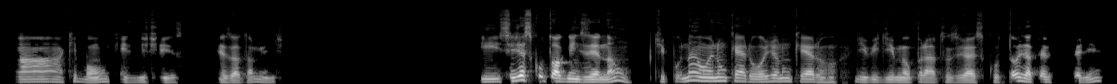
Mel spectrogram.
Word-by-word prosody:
Ah, 120 0 -1
que 145 - -10
bom 115 -1 -2
que 115 - -12
existe 105 0 -8
isso. 100 - -13 0.4
Exatamente. 100 +1 -4 2.0
E 130 0 -1
você 155 - 0
já 205 - +11
escutou 205 - +5
alguém 135 -2 +5
dizer 115 0 +4
"não"? 145 +4 0 0.2
Tipo, - - -10
"não, 170 0 +3
eu 155 - +4
não 165 +1 +1
quero. 145 -5 0
Hoje 125 +4 0
eu - - 0
não 145 +1 -2
quero 110 -6 -1 0.2
dividir 110 -2 -5
o 105 - -2
meu 100 -1 +1
prato". 105 0 -3
Você 100 0 -9
já 100 -1 +3
escutou - - -2
já - - +6
teve - - -2
essa - - -18
experiência? 120 +10 -4
120 Hz, 185 wpm, -22 LUFS, 105-140 Hz, 2.0 s, já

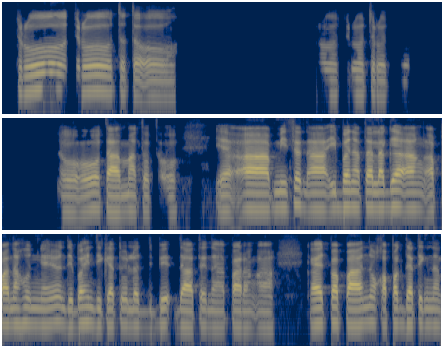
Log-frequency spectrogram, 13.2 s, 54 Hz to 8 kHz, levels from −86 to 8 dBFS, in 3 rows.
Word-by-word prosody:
True, 165 +3 -1
true, 150 0 -2
totoo. 125 -4 -7 1.4
True, 130 -1 -11
true, 130 -1 -11
true, 125 -1 -10
true. 485 0 -21 0.9
Oo, 130 +2 -2
tama 130 +1 +3
totoo. 125 -1 -10 0.4
Kaya, 135 - 0
ah, 140 0 +7
minsan, 150 +2 -2
ah, 145 0 +3
iba 150 +2 +2
na 155 - +1
talaga 150 +1 +3 0.2
ang, 145 - -6
ah, - - -1
panahon 150 +1 0
ngayon 150 +2 -3
'di 140 - -4
ba 155 +2 0
hindi 145 -2 -6
katulad 140 -1 -3
bi 135 +3 -5
dati 135 0 0
na 130 -1 -5
parang, 130 -1 -2
ah, 130 -1 -6 0.3
kahit 150 +1 +3
papaano 155 0 +4
kapag 145 +1 -1
dating 145 -1 -5
ng 145 - -4
145 Hz, 160 wpm, -23 LUFS, 130-150 Hz, 1.4 s, ah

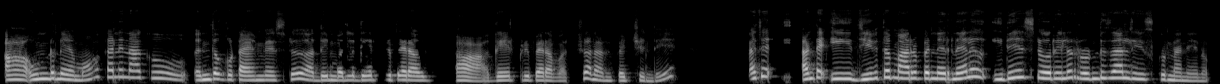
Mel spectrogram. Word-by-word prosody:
ఆ! - - +2 0.2
ఉండునేమో. 240 -5 +2 0.2
కానీ, 335 +1 -1
నాకు 315 -1 -4 0.4
ఎందుకు 225 +1 +2
టైం 200 -1 0
వేస్టు. 200 +4 -4 0.3
దీని 195 0 +1
బదులు 195 +1 -2
గేట్ 200 0 -2
ప్రిపేర్ 210 -1 0
అవు 185 -1 -2 0.4
ఆహ్. 160 -4 -1
గేట్ 190 0 -1
ప్రిపేర్ 190 -1 -1
అవ్వచ్చు 165 - -12
అని 240 - -1
అనిపించింది. 175 0 -7 0.9
అయితే 380 - +1 0.2
ఈ - - -19 0.2
అంటే 275 +5 +3 0.2
ఈ - - +5 0.2
జీవితం 280 +7 +3
మారిపోయిన 275 0 +3
నిర్ణయాలు 265 +7 +4 0.2
ఇదే 280 +6 +3
స్టోరీలో 280 -2 +3
రెండు 265 +3 +2
సార్లు 300 -1 +4
తీసుకున్నా 230 -4 -2
నేను. 165 -1 -9
230 Hz, 150 wpm, -23 LUFS, 195-275 Hz, 0.9 s, ఈ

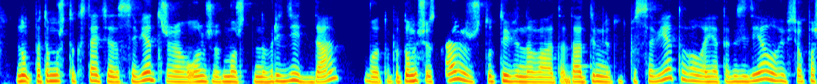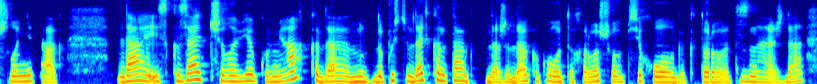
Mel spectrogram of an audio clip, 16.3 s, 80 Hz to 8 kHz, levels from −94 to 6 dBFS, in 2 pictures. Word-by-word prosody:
Ну, 200 +1 +5
потому 200 +2 +3
что, 200 - -7
кстати, 190 -3 0
совет 225 +8 +1
же, 180 -2 0
он 180 +2 +2
же 180 -1 -4
может 180 -1 +1
навредить, 185 +1 +1
да? 175 - +1 0.3
Вот, 175 -4 -3
а - - -6
потом 190 +4 +4
еще 200 -4 -1
скажут, 225 +2 +1
что 185 - -4
ты 200 +3 +3
виновата, 170 -3 +1
да. 175 -1 +2
Ты 185 +4 -1
мне 175 -3 +1
тут 175 +1 -13
посоветовала, 210 - -1
я 175 0 +1
так 180 +2 -3
сделала, 220 +6 +2
и 200 - -2
всё 185 +3 -5
пошло 185 0 -2
не 195 +2 +1
так. - - -2 0.6
Да, 200 +5 +3
и 195 - +2
сказать 230 +7 +1
человеку 195 -2 -1
мягко, 220 - 0
да, 185 +1 +1
ну, 175 +1 +3
допустим, 195 +1 -1
дать 225 +4 +2
контакт 210 -4 0
даже, 170 +1 -1
да, 205 - +2
какого-то 185 -4 -2
хорошего 180 +2 -2
психолога, 175 -2 0
которого 170 0 -2
ты 195 - -9
знаешь, 180 -2 -2
да. 180 +6 -3
185 Hz, 185 wpm, -23 LUFS, 175-205 Hz, 0.6 s, Ну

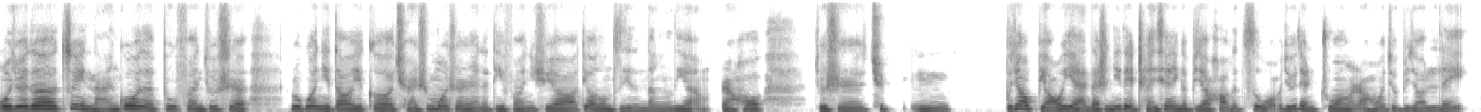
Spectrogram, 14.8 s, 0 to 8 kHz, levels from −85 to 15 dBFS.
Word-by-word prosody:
我 235 0 +8
觉 225 0 +8
得 245 0 +8
最 255 +1 0
难 200 -2 0
过 245 +2 +6
的 215 -2 +2
部 225 +2 -3
分 215 -2 -2
就 210 +1 -1
是， 205 0 -2 0.4
如 225 -1 +2
果 225 0 +3
你 215 -3 +2
到 205 0 +1
一 200 - +3
个 200 -1 0
全 195 -1 -4
是 210 +4 -3
陌 235 -2 +2
生 220 -1 -3
人 190 -3 -1
的 185 - -4
地 200 +1 -1
方， 200 -2 -3
你 180 - -5
需 195 0 -5
要 200 -2 0
调 215 0 -1
动 195 -1 +1
自 200 0 -6
己 185 - -3
的 170 - -8
能 170 +1 -6
量， 205 +2 -2
然 195 -1 -1
后 205 -1 -1 0.5
就 200 - +2
是 185 -2 -2
去 220 +1 -6 0.2
嗯， 195 -1 -3 0.5
不 220 - 0
叫 265 +2 +4
表 195 -5 +1
演， 200 -6 +2
但 200 +3 +1
是 220 - -3
你 220 +1 +2
得 230 -3 +3
呈 195 -2 -2
现 225 +2 0
一 - - +2
个 205 - +3
比 200 0 -4
较 200 0 +1
好 190 -3 -4
的 175 - -5
自 205 +5 -4
我， 200 -4 -2
就 210 0 0
有 - - +2
点 210 -6 -1
装， 200 -2 -1
然 190 - -5
后 195 - -2
我 175 - -5
就 190 0 -6
比 190 -2 -5
较 180 -1 -4
累。 185 +1 -5
200 Hz, 285 characters per minute, -21 LUFS, 190-220 Hz, 0.5 s, 我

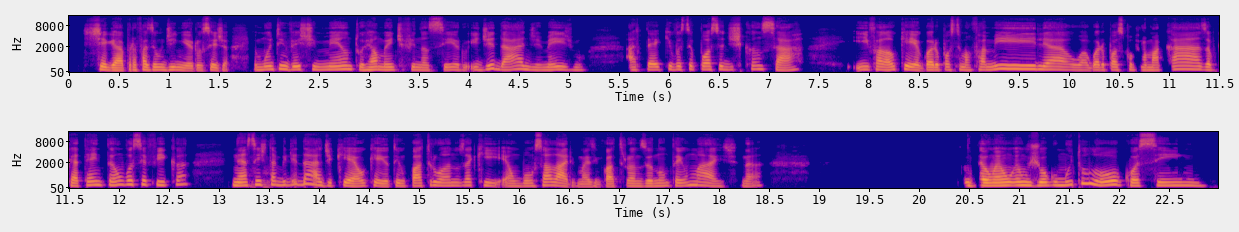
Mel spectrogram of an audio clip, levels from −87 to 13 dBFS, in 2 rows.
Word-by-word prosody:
chegar 160 -5 +3
pra 165 +1 -3
fazer 175 0 +1
um 175 - 0
dinheiro, 165 -4 -1
ou - - -6
seja, 155 0 -1 0.3
é - - -3
muito 205 +5 0
investimento 200 0 0
realmente 180 0 0
financeiro 170 0 -4
e 180 - -5
de 195 - -1
idade 190 -4 -1
mesmo, 170 -1 -3 0.4
até 175 +2 0
que 195 +3 -6
você 200 +1 -3
possa 200 0 0
descansar 185 -3 -3 0.5
e 195 - -3
falar: 190 -3 +2
"Ok 200 -1 +3
agora 170 +2 +3
eu - - -9
posso 180 -1 -5
ter - - -5
uma 165 - -3
família 210 0 +2
ou 165 -1 -4
agora 170 +2 -1
eu - - -14
posso 175 -1 -2
comprar 170 -2 -5
uma 160 0 0
casa", 205 -1 0
porque 170 +2 -3
até 175 +7 +1
então 235 0 0
você 260 0 0
fica 245 +3 -3 0.4
nessa 205 +3 +3
instabilidade 235 -2 -1
que 195 - 0
é: 165 -3 +5
"Ok, 170 +1 -1
eu 160 - 0
tenho 175 -1 -2
4 180 +6 +1
anos 195 +1 -4
aqui, 200 -2 -4
é - - -3
bom 165 +1 -3
salário." 185 -2 +2
Mas 145 0 -4
em - - -9
4 150 +3 0
anos 160 0 -3
eu 165 - +4
não 175 +2 -3
tenho 185 +2 -2
mais, 190 -9 -2
né. 155 +4 -6 2.0
Então 190 0 +6
é - - +7
é 205 +1 +6
um 215 -1 +6
jogo 205 +1 +3
muito 230 +10 0
louco 240 -8 +4
assim 200 0 0
190 Hz, 190 wpm, -22 LUFS, 170-210 Hz, 2.0 s, é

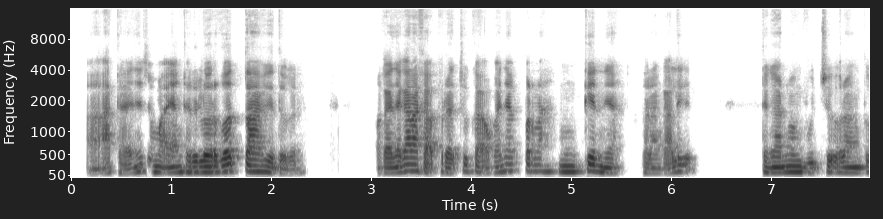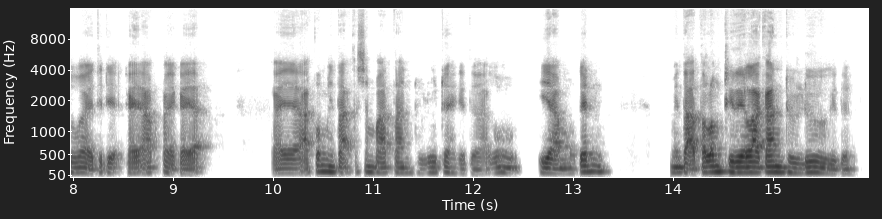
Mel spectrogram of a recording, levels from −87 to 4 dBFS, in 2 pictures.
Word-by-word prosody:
e - - -13
adanya - - -3
cuma 120 -2 -1
yang 115 - 0
dari 115 0 +2
luar 120 0 +7
kota, 140 -2 +5
gitu 110 -5 0
loh. 90 +1 -10 0.8
Makanya 110 +2 +3
kan 145 0 +6
agak - - +1
berat 105 -2 -1
juga, 135 -4 -3
pokoknya 140 +6 -3
pernah 135 -2 -4
mungkin 125 +3 +3
ya, 105 - -1 0.3
barangkali 100 +4 -4 0.8
dengan 110 0 +3
membujuk 115 -4 +1
orang 110 -1 +1
tua 110 -2 -1
itu - - -10
di - - -3
kayak - - 0
apa - - -12
ya, - - -14
kayak - - -1 0.7
kayak 100 0 -2
aku - - -6
minta 125 -2 -1
kesempatan 110 -3 -4
dulu 100 +3 -9
deh 110 -2 -5
gitu, 95 -1 -10
aku 115 - -7 0.2
ya 105 -2 +2
mungkin 125 +6 -2 0.6
minta 110 -1 +2
tolong 120 +2 +5
direlakan 115 0 +6
dulu 110 -1 -1
gitu, 90 0 -10
115 Hz, 165 wpm, -22 LUFS, 105-125 Hz, 0.8 s, luar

